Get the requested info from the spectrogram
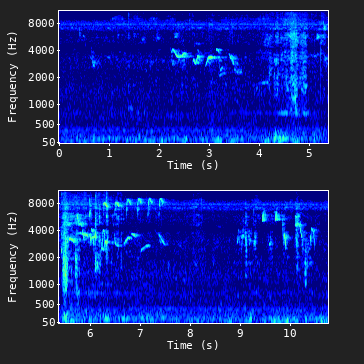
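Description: Faint birdsong: several short warbling phrases of chirps, one of them ending in a quick rising run of short high notes. A single sharp click sounds about halfway through.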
